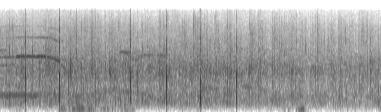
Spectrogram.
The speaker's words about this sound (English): So we have a lot of people. I can't go through everybody's name, but let's give them a round of applause. Let's go.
